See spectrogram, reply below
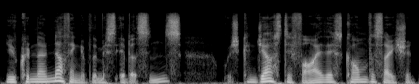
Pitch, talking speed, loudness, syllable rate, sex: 105 Hz, 185 wpm, -21 LUFS, 5.7 syllables/s, male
